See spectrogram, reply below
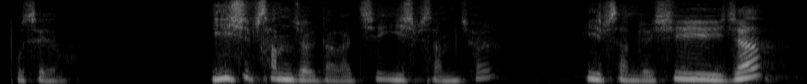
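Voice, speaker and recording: Lively high-pitched preaching man. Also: a little slow, breathy edge. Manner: emphatic preaching, swinging from loud calls to hushed asides; acts out quoted voices in dialogue. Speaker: pastor. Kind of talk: Sunday morning sermon.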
